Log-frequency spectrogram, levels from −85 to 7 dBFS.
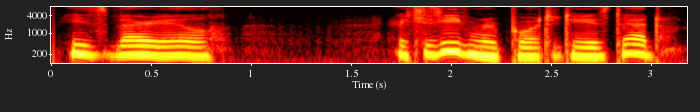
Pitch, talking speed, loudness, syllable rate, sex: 190 Hz, 190 wpm, -16 LUFS, 6.6 syllables/s, female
